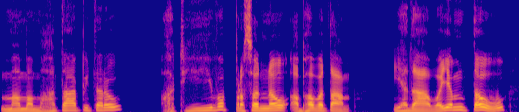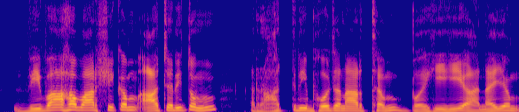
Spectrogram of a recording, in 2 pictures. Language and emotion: Sanskrit, happy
